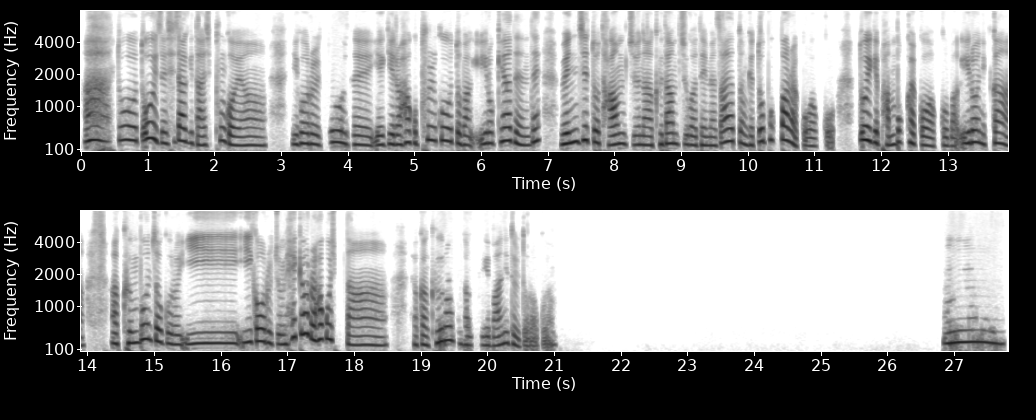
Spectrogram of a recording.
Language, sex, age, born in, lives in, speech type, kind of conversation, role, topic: Korean, female, 45-49, South Korea, United States, conversation, advice, user, 격한 감정 반응을 더 잘 조절하려면 어떻게 해야 할까요?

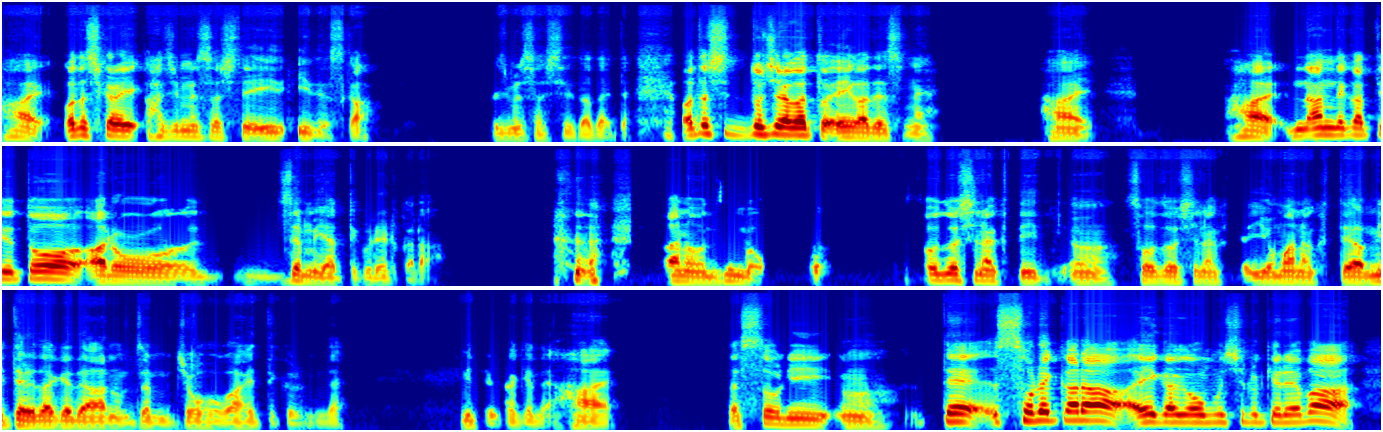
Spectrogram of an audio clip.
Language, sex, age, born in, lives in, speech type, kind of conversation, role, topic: Japanese, male, 50-54, Japan, Japan, conversation, unstructured, none, 本と映画では、物語を楽しむならどちらが良いですか？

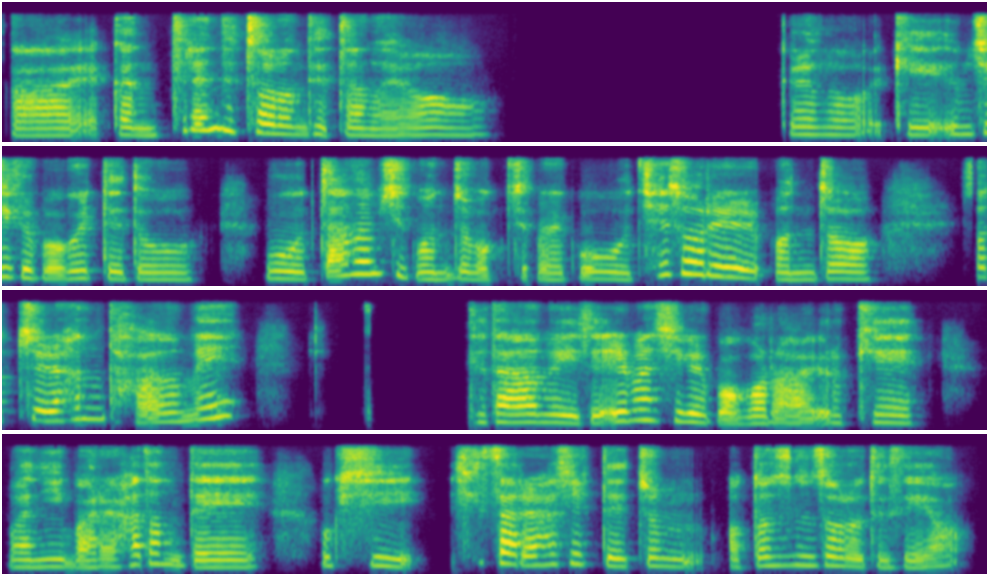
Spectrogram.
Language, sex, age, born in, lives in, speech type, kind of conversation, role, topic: Korean, female, 20-24, South Korea, United States, conversation, unstructured, none, 어떤 음식이 건강에 좋다고 생각하시나요?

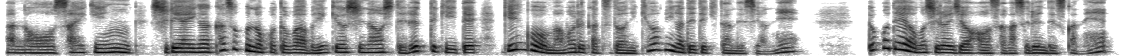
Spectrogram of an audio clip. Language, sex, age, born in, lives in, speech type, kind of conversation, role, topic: Japanese, female, 45-49, Japan, Japan, read, expert-assistant, asker, 言語を守る活動の情報を集めるには、どこをチェックすると面白いですか？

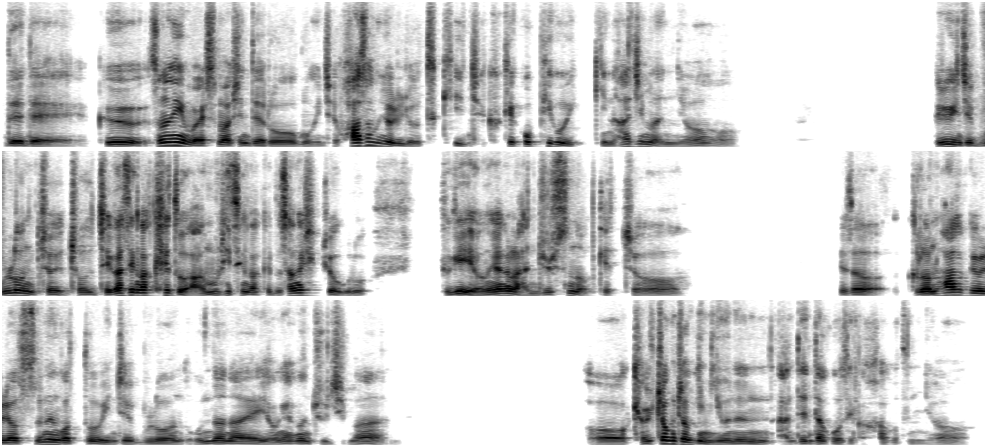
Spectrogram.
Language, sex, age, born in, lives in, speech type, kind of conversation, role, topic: Korean, male, 35-39, United States, United States, conversation, unstructured, none, 기후 변화가 우리 삶에 어떤 영향을 줄까요?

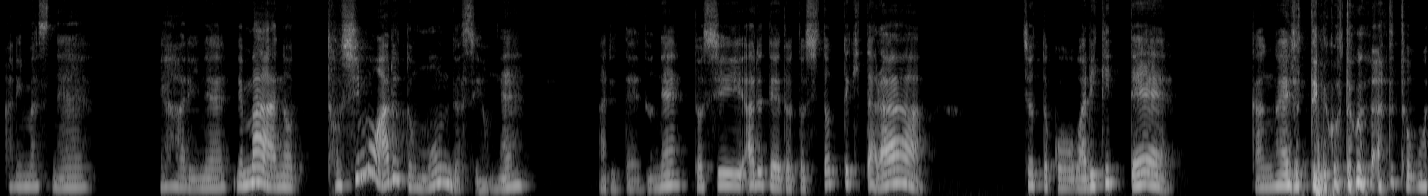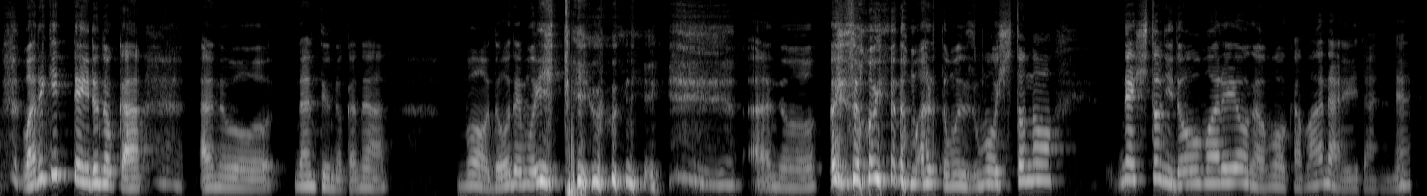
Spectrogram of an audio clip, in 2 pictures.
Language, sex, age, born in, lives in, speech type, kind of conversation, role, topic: Japanese, female, 60-64, Japan, United States, conversation, podcast, guest, ストレスを感じたとき、どのように対処していますか？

